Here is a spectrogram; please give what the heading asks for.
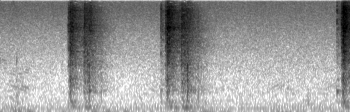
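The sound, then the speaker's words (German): Typewriter keys clack as a governor sits at the machine, pressing individual keys so letters appear on paper. The clacks come in a few separate bursts with pauses between them, each burst sharp and bright. “sitzt stundenlang vor seiner Schreibmaschine, freut sich wie ein Kind, dass er die einzelnen Tasten herunterdrücken kann und dann die Buchstaben auf dem Papier erscheinen.”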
